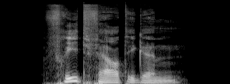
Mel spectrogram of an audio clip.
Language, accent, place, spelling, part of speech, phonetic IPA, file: German, Germany, Berlin, friedfertigem, adjective, [ˈfʁiːtfɛʁtɪɡəm], De-friedfertigem.ogg
- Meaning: strong dative masculine/neuter singular of friedfertig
